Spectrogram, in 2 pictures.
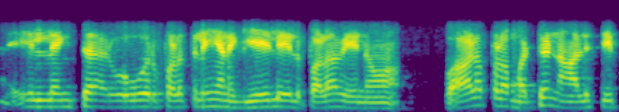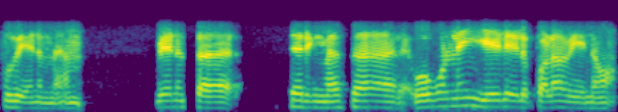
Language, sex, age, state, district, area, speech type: Tamil, female, 60+, Tamil Nadu, Perambalur, rural, conversation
